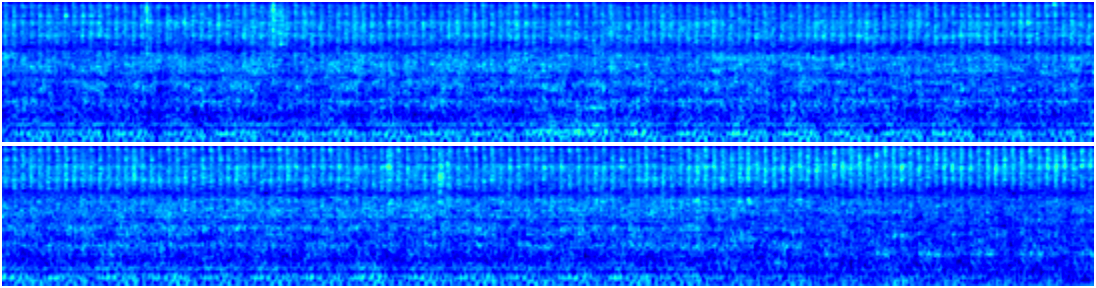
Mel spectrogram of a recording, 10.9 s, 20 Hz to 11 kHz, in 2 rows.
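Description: Isuzu 6HK1 diesel engine idling with a steady, dense knocking rumble, close and loud throughout, no voices.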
